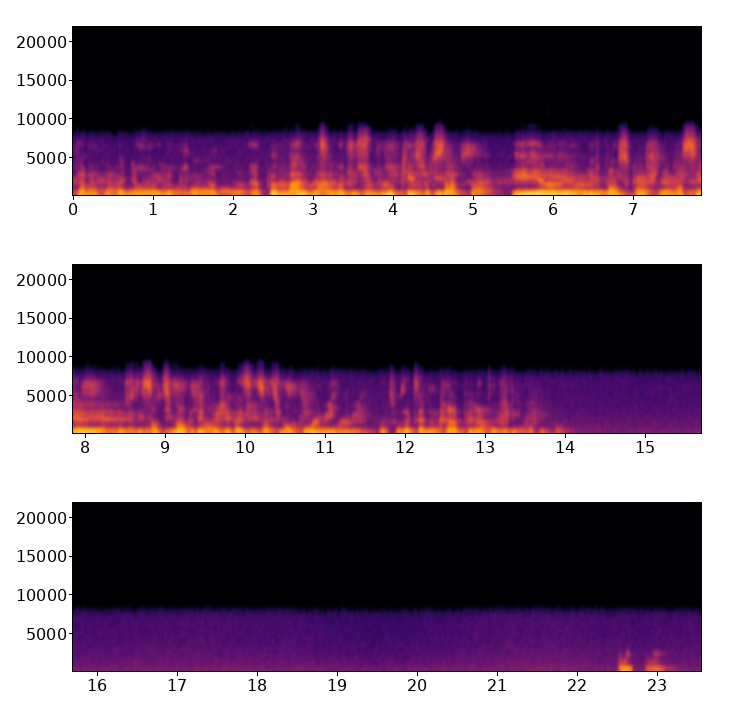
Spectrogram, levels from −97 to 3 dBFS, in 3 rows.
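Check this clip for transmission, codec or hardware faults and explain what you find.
One fault runs through the whole clip: an echo with no canceller. The far end's loudspeaker feeds the talker's speech back into its microphone, and nothing removes it. So every phrase returns about 10 dB quieter, roughly a third of a second later, and thinner. Unlike room reverberation, which smears each sound continuously, this repeat arrives as a separate delayed copy.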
